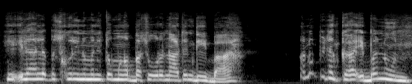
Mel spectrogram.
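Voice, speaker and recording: An actor with a Filipino accent playing a flippant, grudging chore-dodger in a radio drama. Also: male voice, high voice, fast, a little mellow. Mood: dismissive. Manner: dismissive, grudging.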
